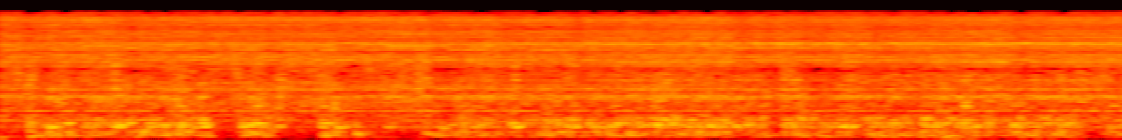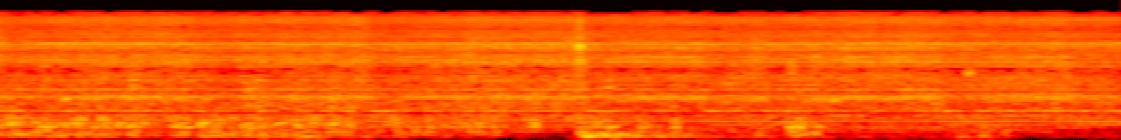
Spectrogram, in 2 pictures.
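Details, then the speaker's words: Construction machine diesel after fitting a new lift pump, priming filters: continuous hissing rush of fuel over a steady pump hum, no sputtering, flow noticeably stronger than before; normal fuel lift pump priming. "right so we're going to fill the filters up now I've got my vice grips on there a going to help right see that filter is filling up can already tell that's a lot stronger floor"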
